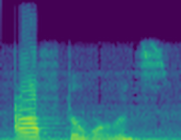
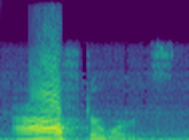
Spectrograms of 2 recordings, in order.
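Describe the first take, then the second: Both takes have the same delivery.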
